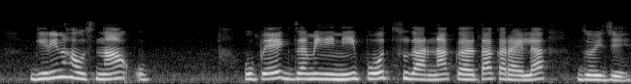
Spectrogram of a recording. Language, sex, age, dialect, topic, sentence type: Marathi, female, 18-24, Northern Konkan, agriculture, statement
